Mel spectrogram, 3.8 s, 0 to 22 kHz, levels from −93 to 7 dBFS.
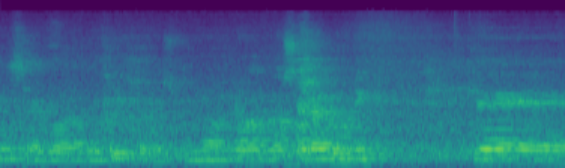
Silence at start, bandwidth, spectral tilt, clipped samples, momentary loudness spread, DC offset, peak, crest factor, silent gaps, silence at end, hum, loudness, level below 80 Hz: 0 s; 16.5 kHz; -4 dB/octave; under 0.1%; 11 LU; under 0.1%; -8 dBFS; 16 dB; none; 0 s; none; -25 LUFS; -66 dBFS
